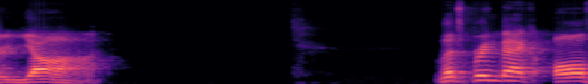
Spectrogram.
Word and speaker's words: Yod: The 4-letter name of God in Hebrew begins with the 10th letter of the Hebrew alphabet, which is pronounced Yod, Y-O-D, not unlike God. Sounds just like God.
